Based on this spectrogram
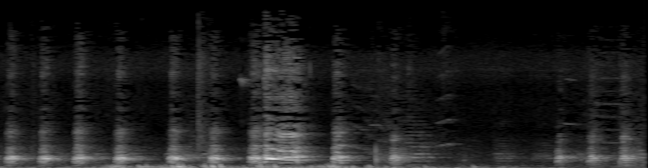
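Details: Two hens competing for the same spot to lay eggs inside a tractor: a steady run of short, repeated clucks, broken around the middle by a louder, harsher squawk, then the clucking carries on.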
